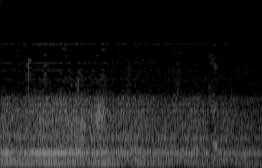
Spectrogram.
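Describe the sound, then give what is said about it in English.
Steady engine rumble from a large van driving off a lot, a continuous low drone that holds at an even loudness throughout, with no voices. “Now, why would they be driving that big van off the lot?”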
